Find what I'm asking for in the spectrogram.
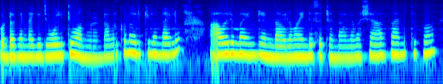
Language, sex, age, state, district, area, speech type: Malayalam, female, 30-45, Kerala, Wayanad, rural, spontaneous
